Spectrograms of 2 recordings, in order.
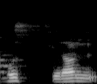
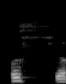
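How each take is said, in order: First: The word ends with an n sound. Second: The word ends without an n sound. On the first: The reading continues past this word. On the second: The reader stops at this word.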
